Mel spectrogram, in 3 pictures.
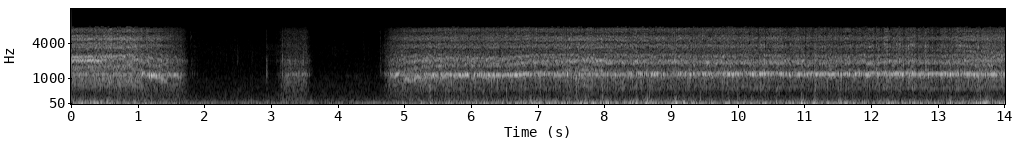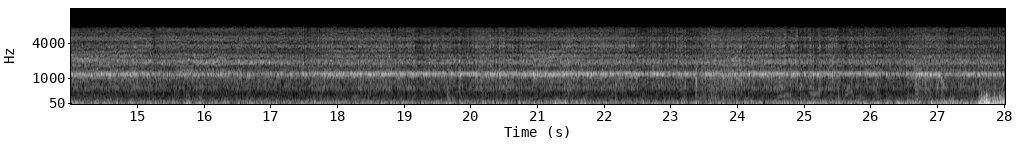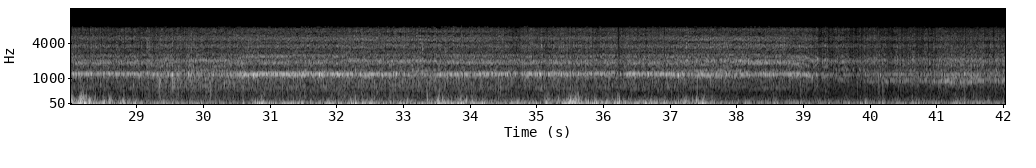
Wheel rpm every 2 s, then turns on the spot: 140, 10, 80, 150, 160, 160, 160, 160, 160, 160, 160, 160, 160, 160, 160, 160, 160, 160, 160, 150, 110.
none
